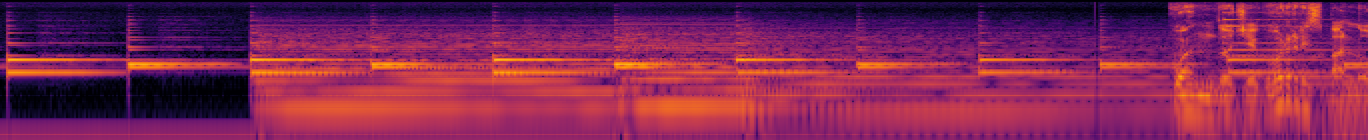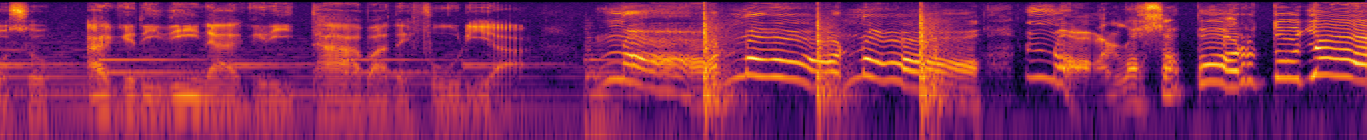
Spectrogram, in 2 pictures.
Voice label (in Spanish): NARRACI, ESPANOL, VOZ; Dioses Mayas; LENTES; CUENTO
